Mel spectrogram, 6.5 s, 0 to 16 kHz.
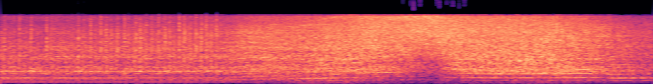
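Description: Two Outlaw 10.5 drag cars' engines holding steady on the starting line, then launching at full throttle. Loud wide-open running sweeps past with a dip and rise in pitch about four seconds in, and begins to fade down the track near the end.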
